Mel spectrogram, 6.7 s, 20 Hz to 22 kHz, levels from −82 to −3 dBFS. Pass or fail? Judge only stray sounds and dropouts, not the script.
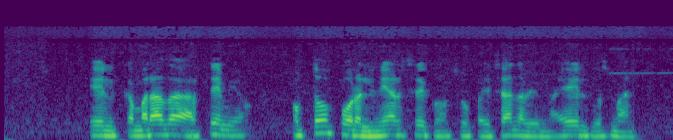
pass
